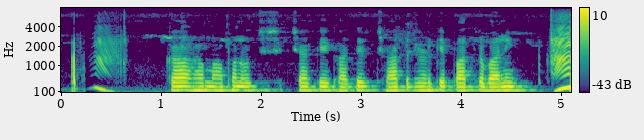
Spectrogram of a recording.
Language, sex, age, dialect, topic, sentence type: Bhojpuri, male, 25-30, Southern / Standard, banking, statement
